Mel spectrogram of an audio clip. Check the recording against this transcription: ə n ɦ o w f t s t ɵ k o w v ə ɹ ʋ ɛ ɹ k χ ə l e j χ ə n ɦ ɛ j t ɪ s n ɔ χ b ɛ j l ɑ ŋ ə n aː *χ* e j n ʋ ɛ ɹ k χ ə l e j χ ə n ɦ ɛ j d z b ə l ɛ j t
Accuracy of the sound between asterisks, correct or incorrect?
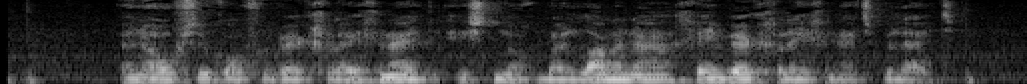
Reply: correct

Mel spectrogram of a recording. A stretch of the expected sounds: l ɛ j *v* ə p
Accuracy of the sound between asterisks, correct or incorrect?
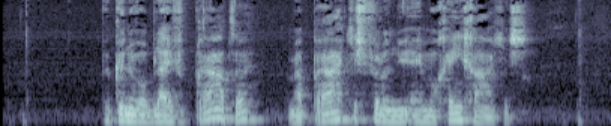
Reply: correct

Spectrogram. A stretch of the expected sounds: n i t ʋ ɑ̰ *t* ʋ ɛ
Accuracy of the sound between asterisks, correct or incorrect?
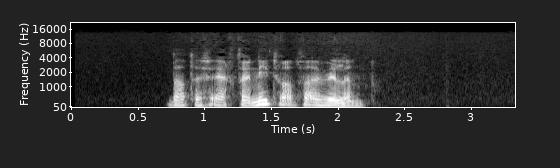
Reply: correct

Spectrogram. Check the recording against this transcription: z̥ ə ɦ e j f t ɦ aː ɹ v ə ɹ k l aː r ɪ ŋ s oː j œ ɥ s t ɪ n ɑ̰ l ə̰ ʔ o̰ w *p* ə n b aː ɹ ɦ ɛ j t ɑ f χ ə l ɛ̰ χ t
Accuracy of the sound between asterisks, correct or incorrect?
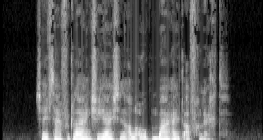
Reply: correct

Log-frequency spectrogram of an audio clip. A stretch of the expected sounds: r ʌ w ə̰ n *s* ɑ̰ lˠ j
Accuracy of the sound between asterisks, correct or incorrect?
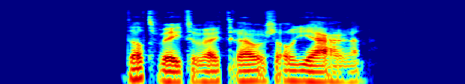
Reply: correct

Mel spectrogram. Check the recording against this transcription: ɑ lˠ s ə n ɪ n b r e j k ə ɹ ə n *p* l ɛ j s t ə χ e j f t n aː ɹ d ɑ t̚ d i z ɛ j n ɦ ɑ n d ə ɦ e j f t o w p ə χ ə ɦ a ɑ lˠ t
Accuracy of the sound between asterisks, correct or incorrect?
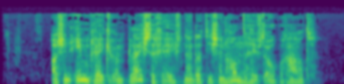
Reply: correct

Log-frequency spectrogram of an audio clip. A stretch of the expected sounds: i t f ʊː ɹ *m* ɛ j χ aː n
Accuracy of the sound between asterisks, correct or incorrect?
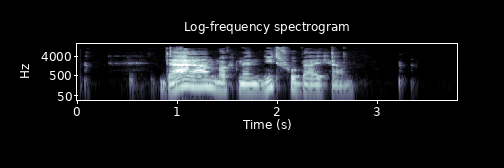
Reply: incorrect: b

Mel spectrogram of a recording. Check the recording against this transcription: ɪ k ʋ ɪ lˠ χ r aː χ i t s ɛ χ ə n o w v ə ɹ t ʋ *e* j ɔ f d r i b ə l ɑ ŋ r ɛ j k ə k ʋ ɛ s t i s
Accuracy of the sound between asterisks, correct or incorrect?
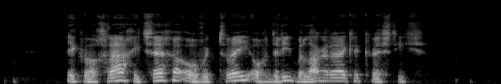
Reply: correct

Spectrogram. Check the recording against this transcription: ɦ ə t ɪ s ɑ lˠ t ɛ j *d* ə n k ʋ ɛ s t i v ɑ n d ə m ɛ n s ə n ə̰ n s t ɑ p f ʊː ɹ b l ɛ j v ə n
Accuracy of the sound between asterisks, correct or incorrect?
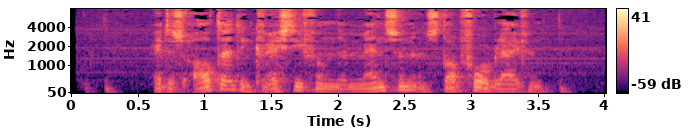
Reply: incorrect: t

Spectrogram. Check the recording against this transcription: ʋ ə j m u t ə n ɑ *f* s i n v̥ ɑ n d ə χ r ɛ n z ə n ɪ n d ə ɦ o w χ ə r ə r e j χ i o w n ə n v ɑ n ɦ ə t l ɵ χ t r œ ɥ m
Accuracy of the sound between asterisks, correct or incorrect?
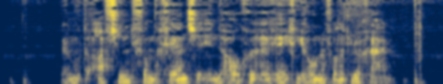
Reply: correct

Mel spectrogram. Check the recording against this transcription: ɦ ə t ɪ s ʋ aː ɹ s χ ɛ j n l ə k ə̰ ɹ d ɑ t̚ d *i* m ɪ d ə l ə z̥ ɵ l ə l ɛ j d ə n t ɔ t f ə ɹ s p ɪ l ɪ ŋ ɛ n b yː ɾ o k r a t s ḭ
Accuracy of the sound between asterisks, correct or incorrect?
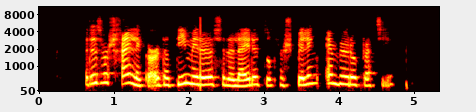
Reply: correct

